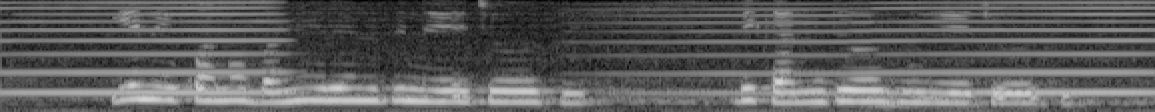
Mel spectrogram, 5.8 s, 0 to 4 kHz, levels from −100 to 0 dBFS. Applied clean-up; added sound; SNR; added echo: none; Bowed string instrument; 9 dB; reverberation time 0.4 s.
